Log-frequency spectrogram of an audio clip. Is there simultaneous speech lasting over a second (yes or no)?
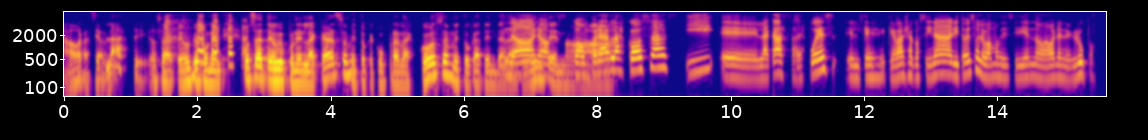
yes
